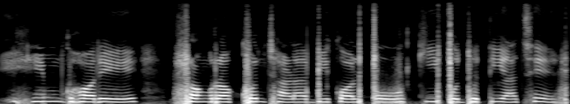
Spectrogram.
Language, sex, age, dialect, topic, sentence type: Bengali, female, 18-24, Standard Colloquial, agriculture, question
